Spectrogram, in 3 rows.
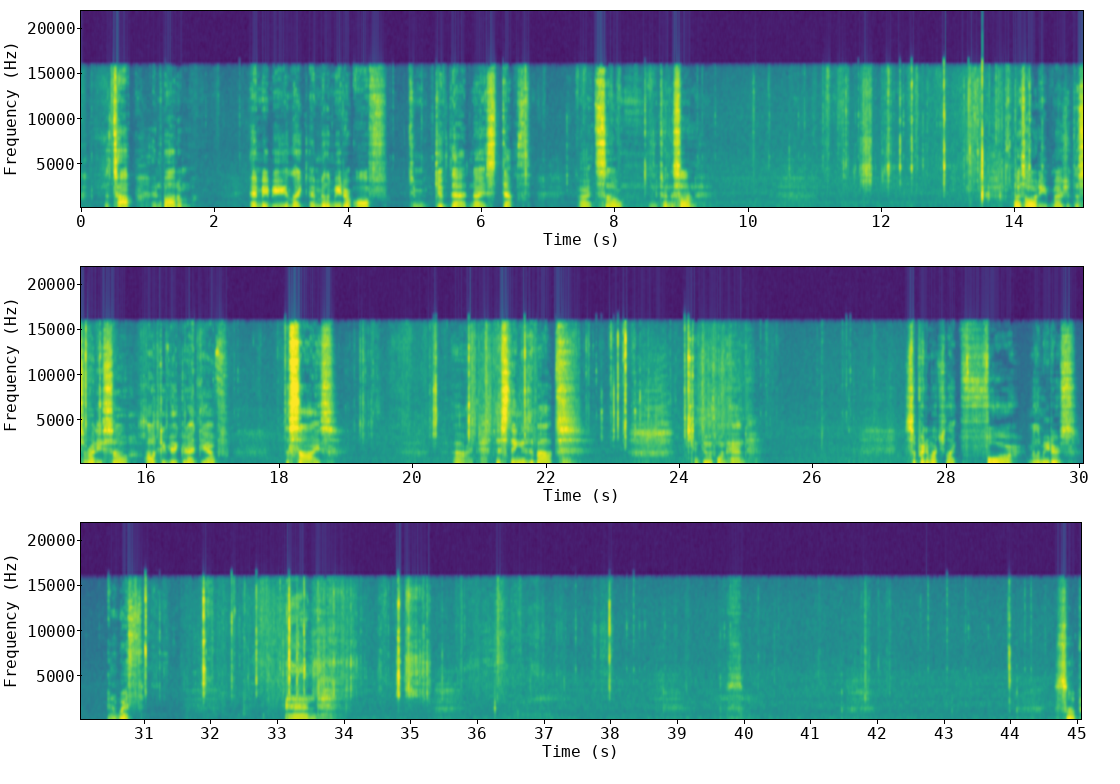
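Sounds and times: faint steady hum: 0:00.0 - 0:45.0.

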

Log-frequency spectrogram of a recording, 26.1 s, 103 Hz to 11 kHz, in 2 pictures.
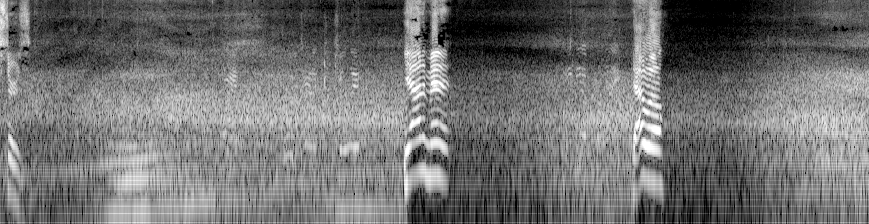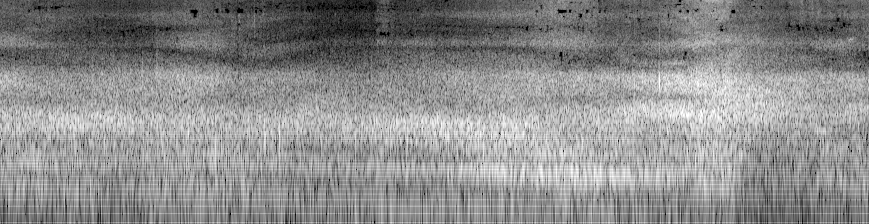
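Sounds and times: road traffic passing: 0:00.0 - 0:26.0.

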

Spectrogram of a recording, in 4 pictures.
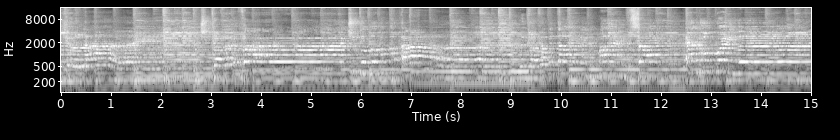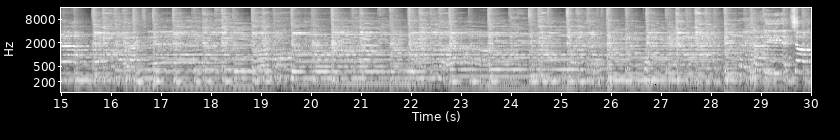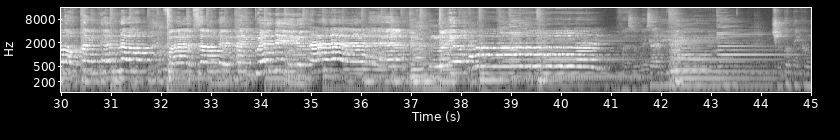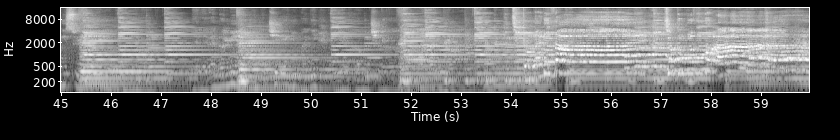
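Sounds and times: men singing pop song: 0:00.0 - 0:43.6, 0:44.2 - 0:46.6, 0:47.7 - 0:59.9
acoustic guitar: 0:00.0 - 0:59.9.

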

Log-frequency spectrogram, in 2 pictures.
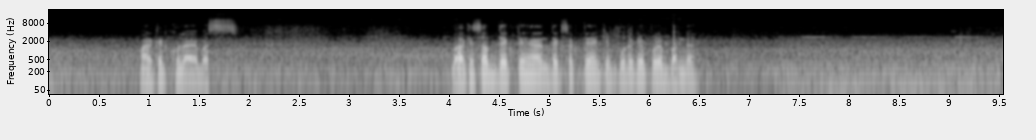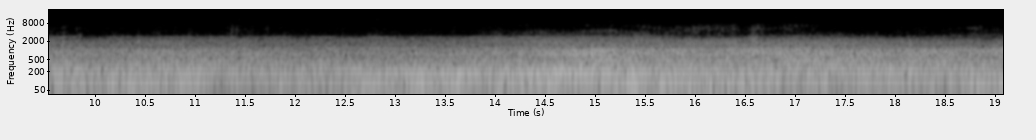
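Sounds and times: road and engine noise inside a car: 0:00.0 - 0:19.0
faint high beeps: 0:07.4 - 0:13.8.

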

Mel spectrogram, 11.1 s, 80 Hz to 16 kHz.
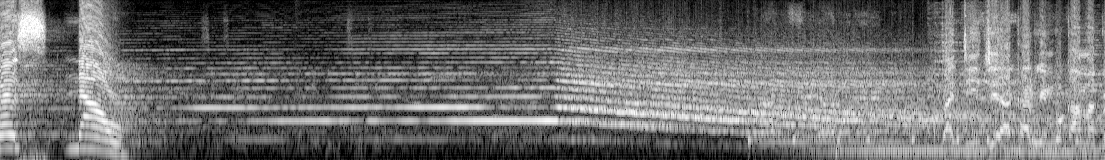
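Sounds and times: siren-like tone sliding down: 0:01.9 - 0:11.0
music: 0:07.5 - 0:11.0.

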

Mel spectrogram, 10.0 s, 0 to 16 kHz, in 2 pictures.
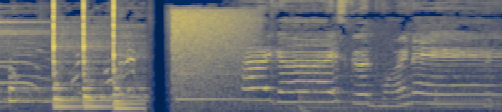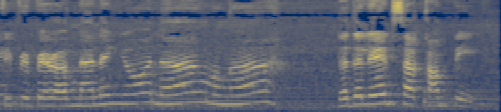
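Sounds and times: static hiss glitch effect: 0:01.7 - 0:02.8.

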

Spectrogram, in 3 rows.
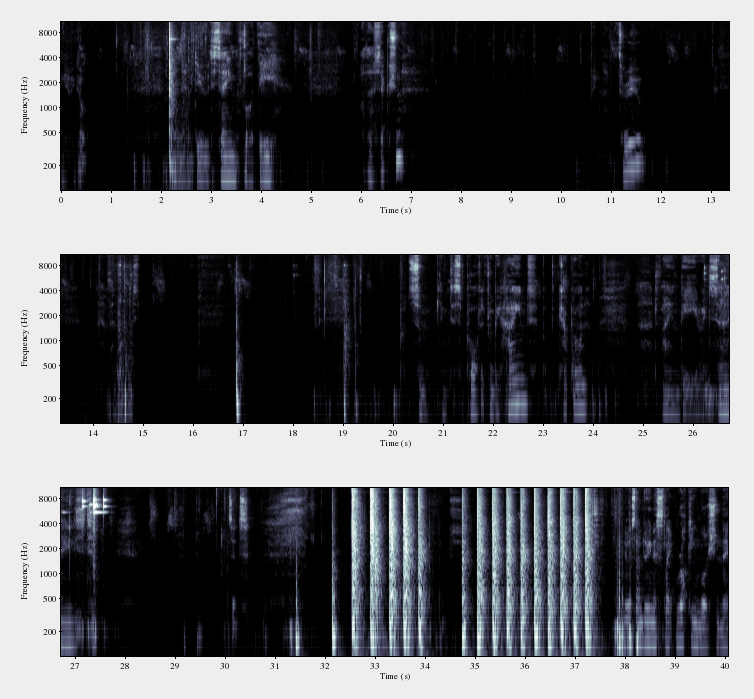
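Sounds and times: mallet striking metal punch: 0:32.2 - 0:34.1, 0:34.8 - 0:37.5.

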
